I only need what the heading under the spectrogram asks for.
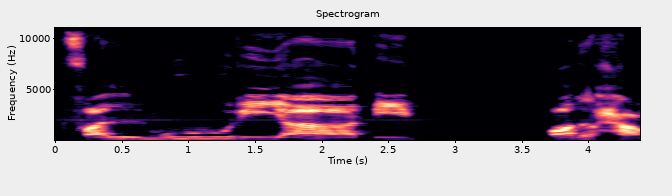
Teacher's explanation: قاف کو موٹا پڑھیں گے، حروف استعلاء میں سے، دال کے اوپر قلقلہ کریں گے، 5 حروف قلقلہ ہے، اتوب جد، قاف طا با جیم دال۔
